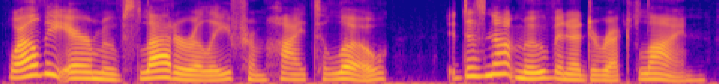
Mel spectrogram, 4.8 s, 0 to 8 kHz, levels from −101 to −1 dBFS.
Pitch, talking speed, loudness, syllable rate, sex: 215 Hz, 215 wpm, -17 LUFS, 5.4 syllables/s, female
